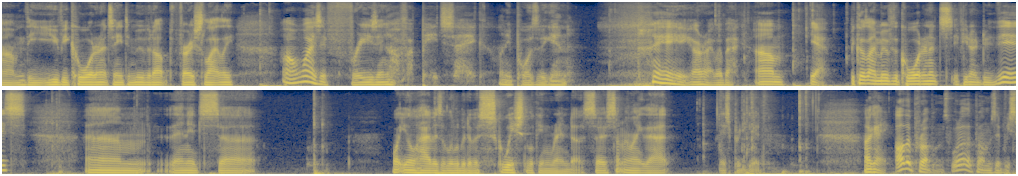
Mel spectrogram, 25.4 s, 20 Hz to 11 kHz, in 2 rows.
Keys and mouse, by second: 8.6-15.9 drag, 12.2 o, 13.5 g, 21.7 Tab, 22.2 ctrl+s, 22.9 KP_0.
